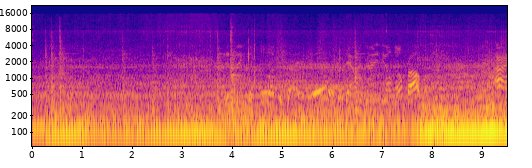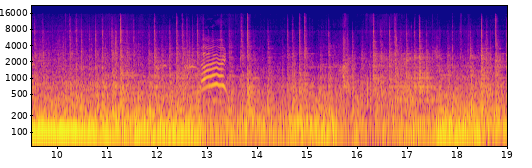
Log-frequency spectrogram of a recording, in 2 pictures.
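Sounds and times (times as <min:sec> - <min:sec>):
knocks and rattles: 0:00.0 - 0:19.0
utility vehicle engine drone: 0:00.0 - 0:19.0.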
